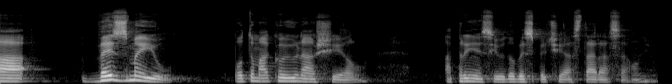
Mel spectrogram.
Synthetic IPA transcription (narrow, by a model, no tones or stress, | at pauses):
a | ʋɛzmɛju | pɔt̪ɔmakɔjunaʃɪɛl | apɾiɲɛsɪɛjud̪ɔbɛspɛt͡ʃɪaːst̪aɾaːsa̰ɔɲu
